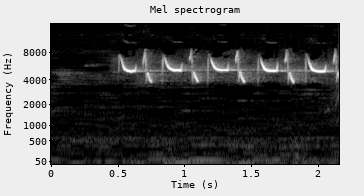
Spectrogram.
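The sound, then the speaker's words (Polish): Coal tit song: a rapid, high-pitched run of identical two-note phrases repeated evenly, clear and bright against silence. “Jej śpiew brzmi niczym odtwarzany w przyspieszonym tempie głos bogatki.”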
